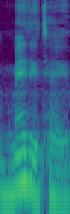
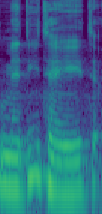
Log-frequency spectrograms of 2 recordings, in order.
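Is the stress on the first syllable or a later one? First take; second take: first; later. First: The stress is on the first syllable. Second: The stress is not on the first syllable. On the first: The speaker calls it right. "The first syllable is stressed" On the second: The speaker calls it wrong. "you said meditate"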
